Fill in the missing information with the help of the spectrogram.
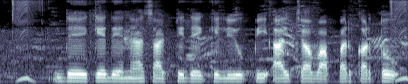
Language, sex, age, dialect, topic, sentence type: Marathi, male, 18-24, Varhadi, banking, statement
